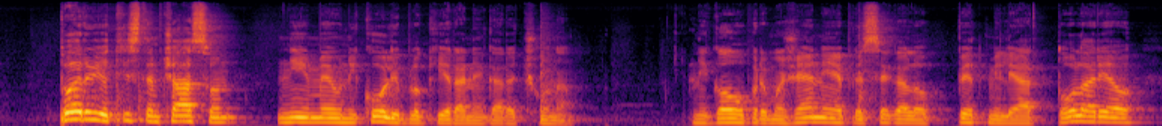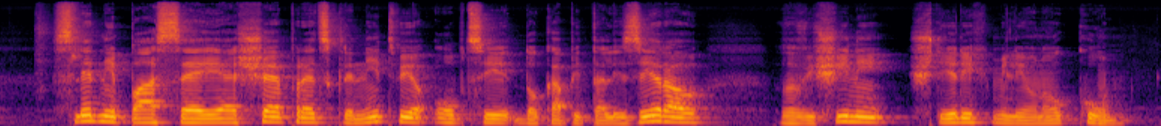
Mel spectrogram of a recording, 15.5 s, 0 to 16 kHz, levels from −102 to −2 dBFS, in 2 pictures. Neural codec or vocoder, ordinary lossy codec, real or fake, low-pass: none; none; real; 14.4 kHz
